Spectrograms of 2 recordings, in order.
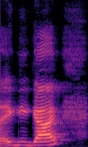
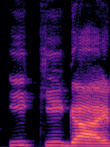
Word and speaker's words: ikigai: i said excuse me are we talking about the iggy guy and he says no khan iki guide he had to really spell it out for me and so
